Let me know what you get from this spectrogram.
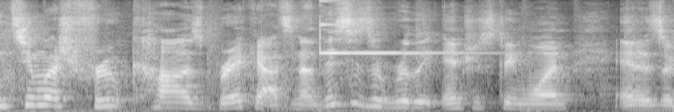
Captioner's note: bell ringing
